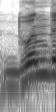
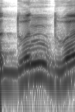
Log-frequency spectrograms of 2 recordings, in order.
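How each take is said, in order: First: द्वंद ending on a simple d; single dva. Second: द्वंद्व with a second dv at the end; final dv cluster. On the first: Teacher showing the faulty form, द्वंद without final v. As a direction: say द्वंद as "dvand". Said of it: "द्वंद नहीं होता". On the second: Teacher giving the correct form, द्वंद्व with final dv. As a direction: say द्वंद्व as "dvan-dve". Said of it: "होता है". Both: Shown as a demonstration.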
